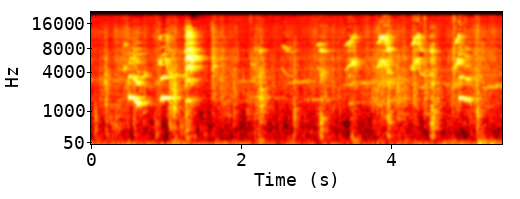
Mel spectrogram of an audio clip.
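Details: Young chocolate Cockapoos, Cocker Spaniel x Poodle puppies from a home-bred litter, let out short high squeaks and whimpers at irregular intervals over soft shuffling and rustling.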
